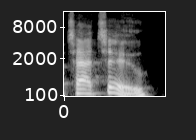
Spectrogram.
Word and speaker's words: tattoo: Also in British English as well, a tattoo, but always the accent, the emphasis on the second part of the word.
